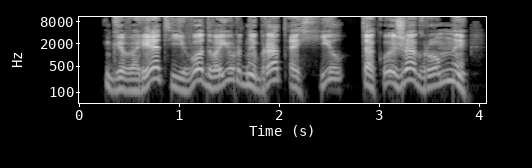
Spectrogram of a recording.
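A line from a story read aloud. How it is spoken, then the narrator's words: Plain. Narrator (Russian): сказал Паламед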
